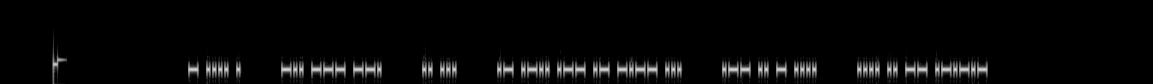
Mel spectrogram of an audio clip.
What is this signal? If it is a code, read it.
Morse code, heard as a keyed tone, about 40 wpm, 700 Hz. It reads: THE DOG IS ALWAYS WITH HIM.
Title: 2x Word-Spacing - Sentences from Top 400 Words - 40wpm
